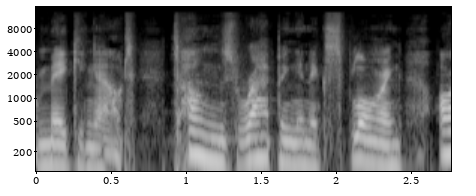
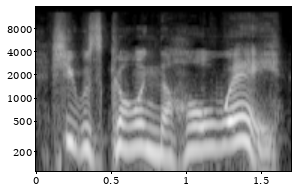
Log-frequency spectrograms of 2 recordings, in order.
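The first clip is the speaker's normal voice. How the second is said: higher and louder, bursting with glee; excited exclamation; 8 semitones higher, 8 dB louder than usual. A narrator's reading. Narrator cheers Minjo's luck, gleeful higher louder exclamation. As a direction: let the thrill burst out.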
